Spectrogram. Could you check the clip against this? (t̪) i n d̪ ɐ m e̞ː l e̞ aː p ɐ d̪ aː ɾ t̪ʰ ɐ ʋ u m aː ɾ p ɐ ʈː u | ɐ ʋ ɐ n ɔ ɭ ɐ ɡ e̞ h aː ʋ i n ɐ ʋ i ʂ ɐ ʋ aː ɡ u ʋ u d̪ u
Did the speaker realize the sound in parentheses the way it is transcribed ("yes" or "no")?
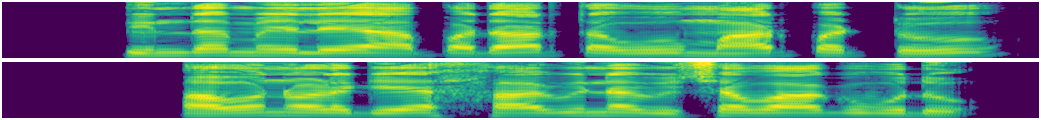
yes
